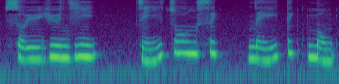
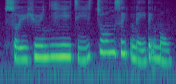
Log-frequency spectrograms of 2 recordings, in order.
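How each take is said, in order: First: The sentence is read slowly. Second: The sentence is read at normal speed.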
